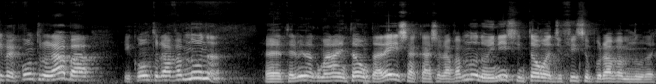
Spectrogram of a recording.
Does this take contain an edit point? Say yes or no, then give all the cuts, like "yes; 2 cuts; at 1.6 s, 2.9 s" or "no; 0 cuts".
yes; 1 cut; at 3.7 s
